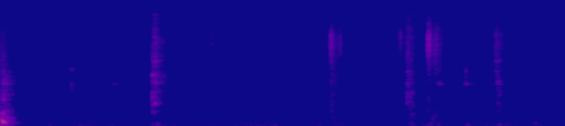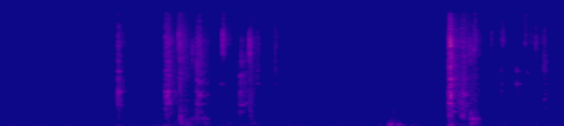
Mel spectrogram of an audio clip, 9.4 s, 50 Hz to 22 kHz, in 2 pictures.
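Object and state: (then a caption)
Bar of laundry soap being shaved. A utility knife blade shaves and scrapes curls off one end of a solid, rectangular, palm-sized bar of yellow-brown Aist household laundry soap held in one hand. About 13 short, dry, crunchy scrapes and cuts are heard, bright and crisp with almost no low end. Each stops quickly, leaving near-silence between strokes.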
